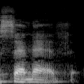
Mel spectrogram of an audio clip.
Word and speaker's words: Senedd: because it's got it's 96 members of the Senedd, MS. So Senedd being the Welsh word for parliament, it looks a bit like Senate. The double D is pronounced like a TH, like th, not that I am a Cymrophone.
